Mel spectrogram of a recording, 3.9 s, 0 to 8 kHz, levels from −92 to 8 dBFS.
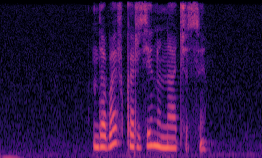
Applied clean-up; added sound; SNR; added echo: none; none; none; none.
